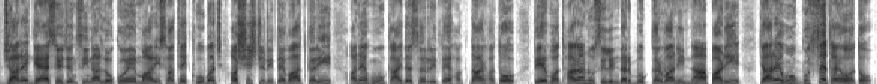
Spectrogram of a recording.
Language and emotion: Gujarati, angry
